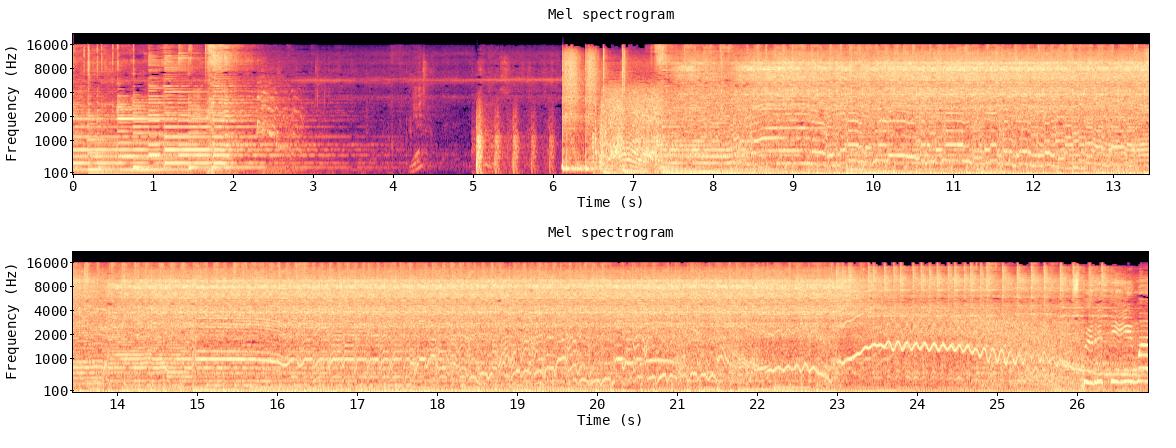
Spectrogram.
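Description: Guitars strum a few chords that fade away, followed by a short quiet gap with a few taps. About six seconds in, a full, loud band sound starts as the intro of the next song, with a heavy bass and a melody line that bends up and down near the end.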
